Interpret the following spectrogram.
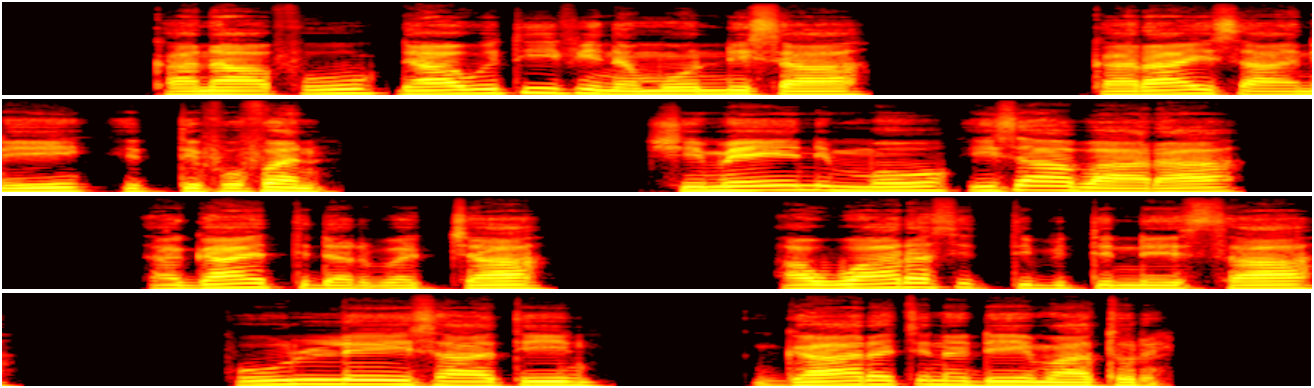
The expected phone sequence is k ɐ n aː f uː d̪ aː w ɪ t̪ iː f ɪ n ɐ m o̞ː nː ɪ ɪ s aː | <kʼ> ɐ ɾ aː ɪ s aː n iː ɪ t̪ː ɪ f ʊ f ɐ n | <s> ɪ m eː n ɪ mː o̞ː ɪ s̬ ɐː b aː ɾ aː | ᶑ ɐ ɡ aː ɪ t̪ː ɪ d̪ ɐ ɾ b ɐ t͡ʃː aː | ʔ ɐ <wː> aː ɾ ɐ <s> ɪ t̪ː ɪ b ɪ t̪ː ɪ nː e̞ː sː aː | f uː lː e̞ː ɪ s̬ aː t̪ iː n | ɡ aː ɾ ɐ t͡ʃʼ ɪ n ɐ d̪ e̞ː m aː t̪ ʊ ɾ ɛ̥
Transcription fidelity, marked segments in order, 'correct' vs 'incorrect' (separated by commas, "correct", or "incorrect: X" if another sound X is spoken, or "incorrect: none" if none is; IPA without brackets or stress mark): incorrect: k, incorrect: ʃ, correct, correct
